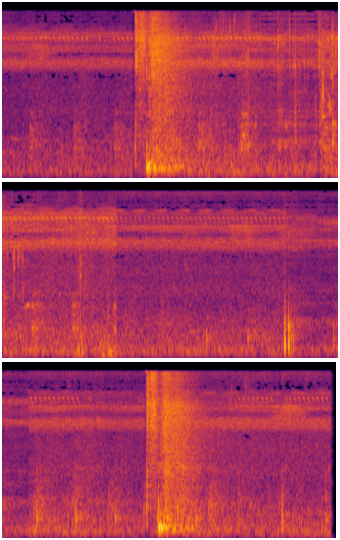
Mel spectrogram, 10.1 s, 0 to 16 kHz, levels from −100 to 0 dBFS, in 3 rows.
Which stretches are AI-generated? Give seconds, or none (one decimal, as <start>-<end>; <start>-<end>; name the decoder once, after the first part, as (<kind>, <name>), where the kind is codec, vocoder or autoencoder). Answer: 2.6-3.2 (codec, SNAC); 6.2-7.0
